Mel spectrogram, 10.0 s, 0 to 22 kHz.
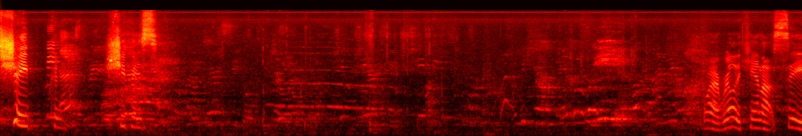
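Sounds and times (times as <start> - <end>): children chattering: 0.2 - 10.0.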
